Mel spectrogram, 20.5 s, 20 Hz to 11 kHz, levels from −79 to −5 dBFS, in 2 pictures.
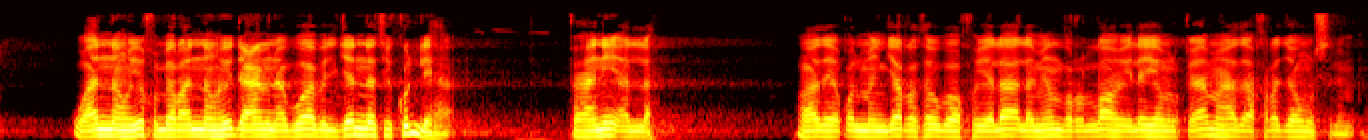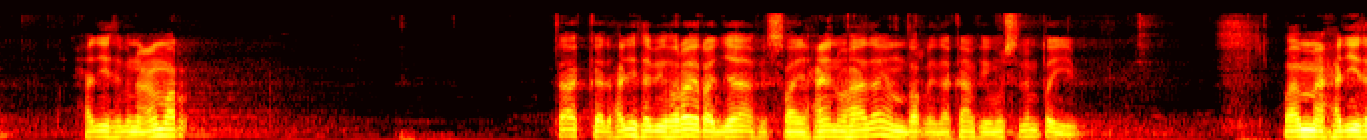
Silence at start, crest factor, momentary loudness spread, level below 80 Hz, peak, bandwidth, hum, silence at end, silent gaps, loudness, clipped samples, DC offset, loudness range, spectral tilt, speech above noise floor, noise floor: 0.55 s; 18 dB; 11 LU; -54 dBFS; -2 dBFS; 7.8 kHz; none; 0 s; none; -18 LUFS; under 0.1%; under 0.1%; 9 LU; -6.5 dB/octave; 43 dB; -61 dBFS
